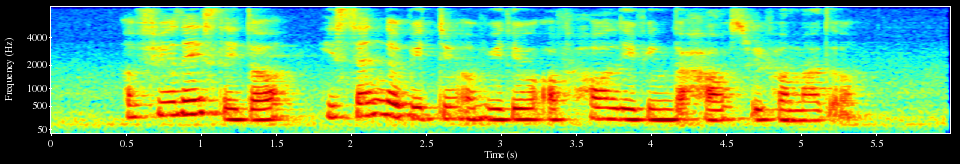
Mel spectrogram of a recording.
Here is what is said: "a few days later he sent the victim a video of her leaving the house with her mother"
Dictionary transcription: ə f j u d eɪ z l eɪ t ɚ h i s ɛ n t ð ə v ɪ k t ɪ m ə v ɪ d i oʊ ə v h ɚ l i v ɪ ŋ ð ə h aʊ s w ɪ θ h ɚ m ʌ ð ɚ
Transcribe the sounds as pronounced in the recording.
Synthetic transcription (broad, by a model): ə f j u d eɪ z l eɪ t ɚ h i s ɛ n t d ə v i t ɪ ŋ ə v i d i oʊ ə f h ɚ l i v ɪ ŋ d ə h aʊ s w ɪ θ h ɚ m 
